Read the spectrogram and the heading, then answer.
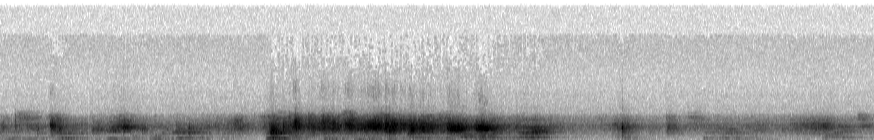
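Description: A dog whimpers and shuffles about, soft high whines coming and going, growing louder and more restless for a couple of seconds midway before settling again.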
